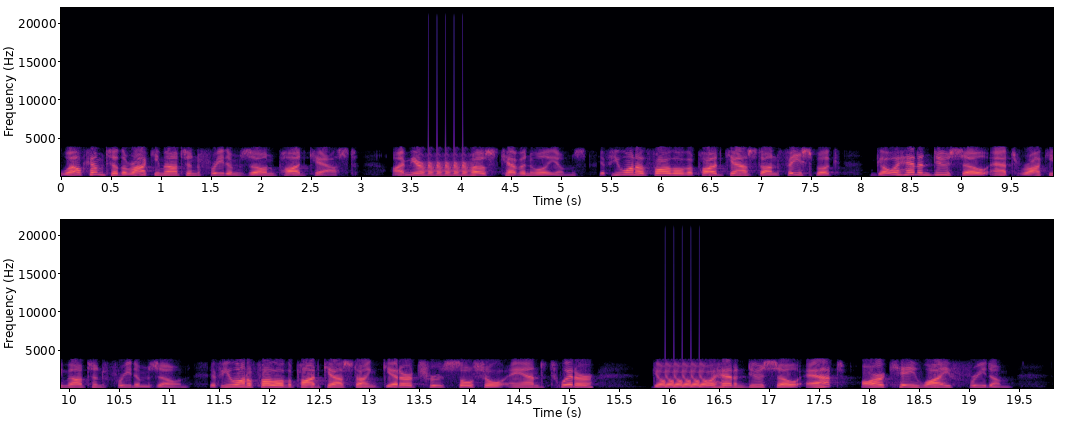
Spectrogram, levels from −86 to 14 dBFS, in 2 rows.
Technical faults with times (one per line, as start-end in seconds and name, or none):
0.00-19.85 Bluetooth CVSD headset codec
3.67-4.10 system hang loop
15.96-16.38 system hang loop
